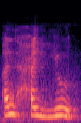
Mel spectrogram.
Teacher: حی کی آواز جو ہے وسط حلق سے نکالتے ہوئے آگے یا کے اوپر آپ نے تشدید ادا کرنی ہے، لیکن اس کو شین یا جیم نہیں بنانا۔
